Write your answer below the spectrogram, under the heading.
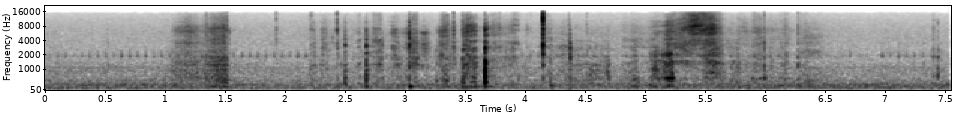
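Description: Handling noise from a book-style card coin folder being turned over in the hands. Card slides and rubs against fingers in two short swishes, about a second in and again about five seconds in, with a run of small clicks and taps between them.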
